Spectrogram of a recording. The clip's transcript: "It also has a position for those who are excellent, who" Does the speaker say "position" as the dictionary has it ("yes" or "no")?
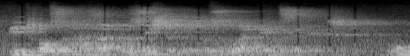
yes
